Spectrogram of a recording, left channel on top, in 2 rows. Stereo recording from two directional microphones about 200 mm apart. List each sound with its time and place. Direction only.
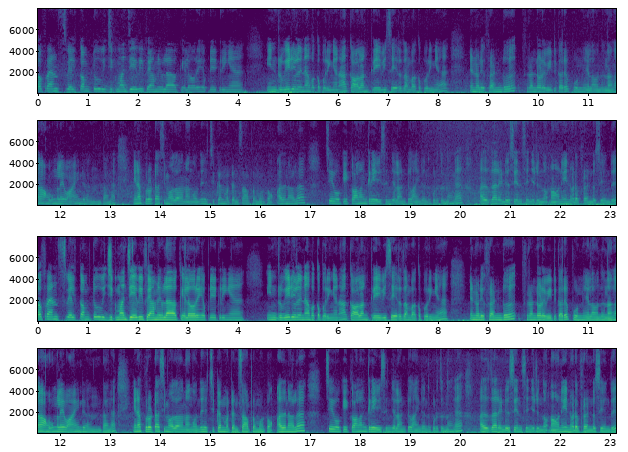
0.0 s a woman's voice: 45° right (ahead or behind)
4.6 s a woman's voice: 30° right (ahead or behind)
